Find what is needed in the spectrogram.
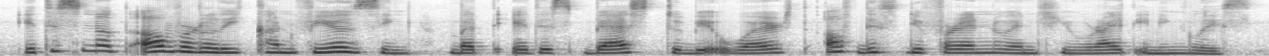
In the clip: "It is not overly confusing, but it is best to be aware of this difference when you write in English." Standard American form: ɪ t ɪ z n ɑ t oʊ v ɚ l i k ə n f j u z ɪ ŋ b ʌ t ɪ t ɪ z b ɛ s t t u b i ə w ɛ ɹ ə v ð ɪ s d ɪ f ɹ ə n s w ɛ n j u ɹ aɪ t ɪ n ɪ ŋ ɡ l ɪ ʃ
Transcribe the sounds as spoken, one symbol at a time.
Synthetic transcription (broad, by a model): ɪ t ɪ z n ɑ t oʊ v ɚ l i k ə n f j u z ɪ ŋ b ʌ t ɪ t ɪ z b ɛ s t t u b i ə w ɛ ɹ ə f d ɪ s d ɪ f ɹ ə n w ɛ n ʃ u ɹ aɪ t ɪ n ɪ ŋ ɡ l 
